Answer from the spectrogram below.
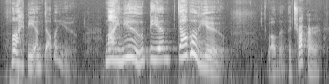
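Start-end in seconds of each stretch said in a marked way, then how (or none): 0.2-4.5 put-on moan, much higher pitch. Telling a joke and voicing the banker's reaction over his BMW: mock moaning.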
